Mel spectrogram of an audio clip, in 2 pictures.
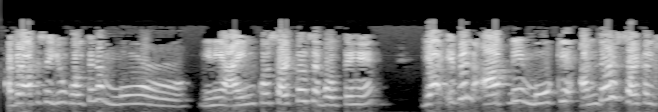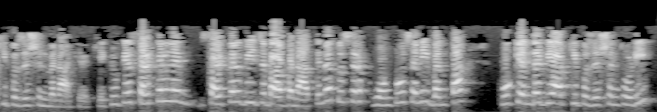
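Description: A woman with a high voice teaches recitation pronunciation in a patient, explaining way. She drags out the example sounds slowly and repeats them, and mixes English words into her talk. The audio is a little muffled and lo-fi. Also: animated, a bit bright. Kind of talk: online tajweed lesson.

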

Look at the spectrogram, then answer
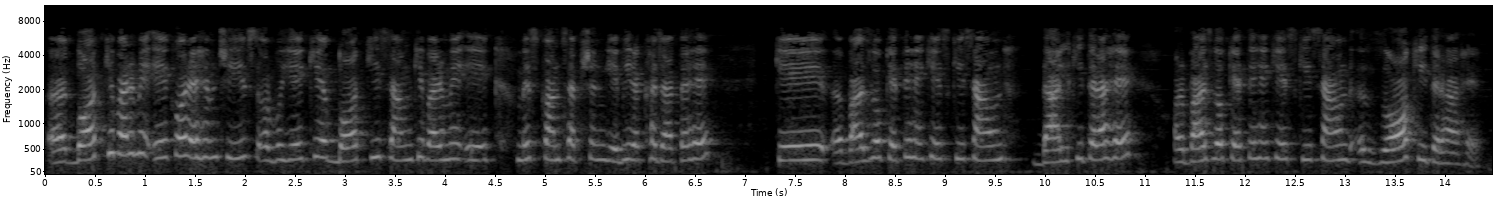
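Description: A woman teaching Quranic letter pronunciation, patiently explaining and slowly demonstrating each sound. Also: high-pitched. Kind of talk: explanatory lesson mixing Urdu and English. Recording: dull lo-fi recording.

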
